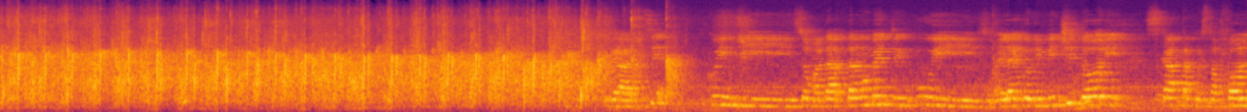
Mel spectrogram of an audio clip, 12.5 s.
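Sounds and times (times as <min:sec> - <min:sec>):
audience applause: 0:00.0 - 0:06.9
speech: 0:06.2 - 0:12.4.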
